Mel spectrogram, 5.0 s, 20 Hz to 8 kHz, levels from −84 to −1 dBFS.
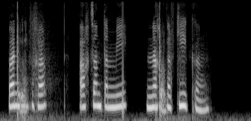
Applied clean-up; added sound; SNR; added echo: neural diffusion model UNIVERSE++.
